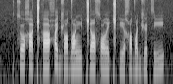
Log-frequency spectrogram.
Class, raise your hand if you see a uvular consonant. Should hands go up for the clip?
yes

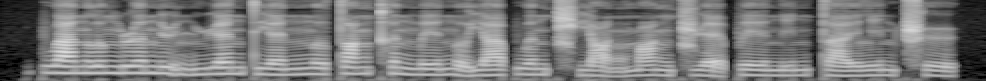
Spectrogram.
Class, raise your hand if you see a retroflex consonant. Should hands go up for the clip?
yes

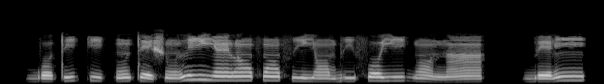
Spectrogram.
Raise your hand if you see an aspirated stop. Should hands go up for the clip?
no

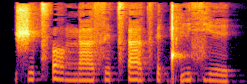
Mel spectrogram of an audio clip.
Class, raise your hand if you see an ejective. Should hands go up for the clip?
yes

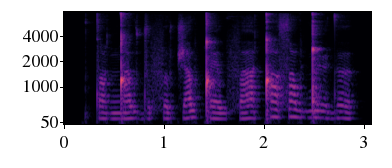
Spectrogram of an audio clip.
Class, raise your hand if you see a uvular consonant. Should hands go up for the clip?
no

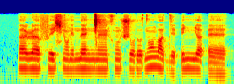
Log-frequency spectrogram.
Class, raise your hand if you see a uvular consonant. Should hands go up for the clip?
no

